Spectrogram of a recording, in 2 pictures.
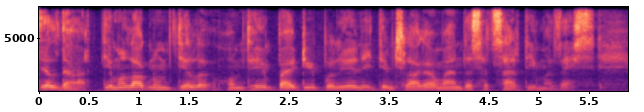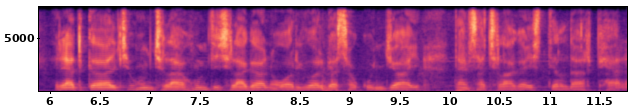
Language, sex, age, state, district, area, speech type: Kashmiri, female, 60+, Jammu and Kashmir, Srinagar, urban, spontaneous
